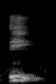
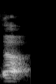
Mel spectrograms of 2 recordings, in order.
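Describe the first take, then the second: First: It is the form used before vowel sounds. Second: It is the form used before consonant sounds. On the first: "But when it is used before a vowel sound, it is the" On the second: "We use it or we pronounce it the when uh, it is used before a consonant sound"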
